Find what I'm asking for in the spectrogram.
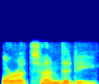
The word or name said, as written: orotundity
